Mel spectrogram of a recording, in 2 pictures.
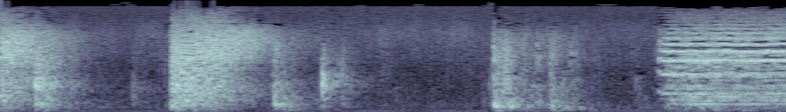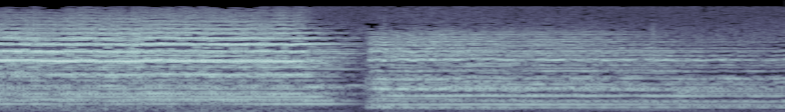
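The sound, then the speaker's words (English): A few sharp, cracking gunshot-like bangs ring out in the first seconds, then give way to a loud, sustained harmonic blare that holds steady and shifts once in pitch. “Put away that gun.”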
